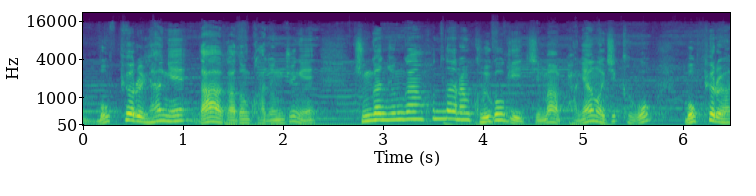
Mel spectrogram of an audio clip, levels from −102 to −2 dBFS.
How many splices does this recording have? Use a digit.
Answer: 0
